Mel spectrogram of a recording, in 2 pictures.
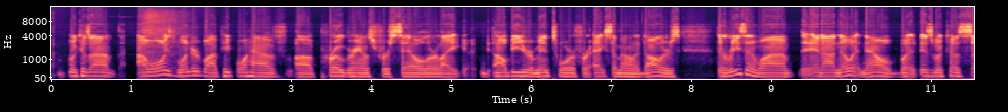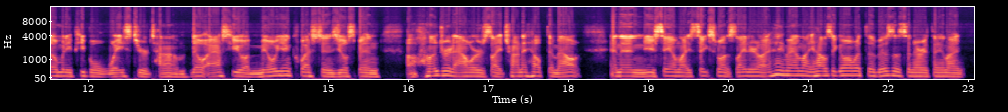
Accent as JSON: {"language": "English", "region": "Mississippi", "country": "United States", "tie": "born or raised there", "moved": "as an adult", "lives_now": "Las Vegas, United States", "said": "I'm from Mississippi, and that's where I was born and raised at. And I've transplanted out to Las Vegas about 7 years ago."}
